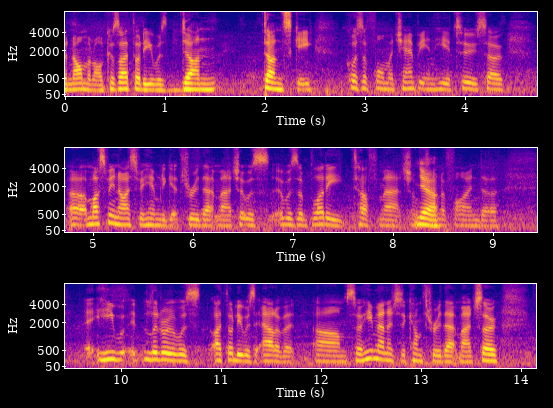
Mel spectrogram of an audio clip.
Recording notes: Live and Direct from Indian Wells. We're coming at you live during the middle weekend of Indian Wells from BNP Paribas' Racquet Kiosque.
